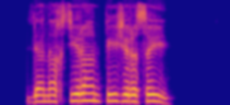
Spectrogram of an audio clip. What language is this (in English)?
Yidgha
